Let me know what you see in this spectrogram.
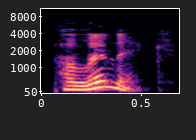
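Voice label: "pollinic", British English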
